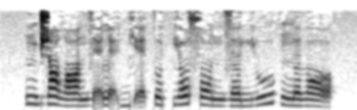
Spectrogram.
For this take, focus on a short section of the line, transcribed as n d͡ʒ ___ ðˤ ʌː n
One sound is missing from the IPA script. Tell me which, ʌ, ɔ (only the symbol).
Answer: ʌ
